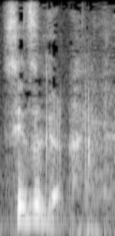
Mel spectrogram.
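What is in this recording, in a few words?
"sezuku", Minamiyamagata dialect Japanese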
